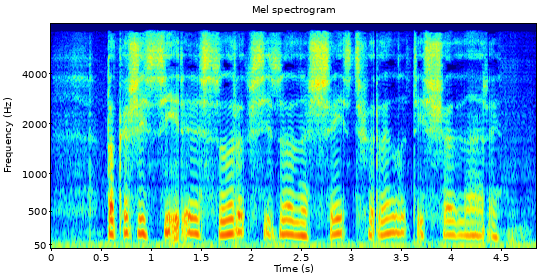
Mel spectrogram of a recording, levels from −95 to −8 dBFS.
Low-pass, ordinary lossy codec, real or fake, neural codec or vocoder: 7.2 kHz; MP3, 48 kbps; fake; autoencoder, 22.05 kHz, a latent of 192 numbers a frame, VITS, trained on many speakers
